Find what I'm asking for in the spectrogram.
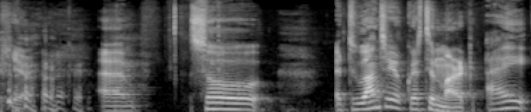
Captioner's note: laughter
